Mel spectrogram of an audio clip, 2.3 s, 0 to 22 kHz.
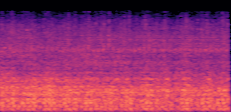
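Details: Honda VFR 1200 idling after the rear silencer was refitted. Steady, even idle with a smooth low rumble. The exhaust flap valve is fully closed and a lamp check shows no leak underneath, with no ticking, puffing or hiss. Healthy engine and silencer.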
